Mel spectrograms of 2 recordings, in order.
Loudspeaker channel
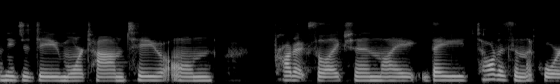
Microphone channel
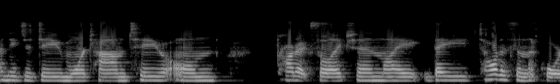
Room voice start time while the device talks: none

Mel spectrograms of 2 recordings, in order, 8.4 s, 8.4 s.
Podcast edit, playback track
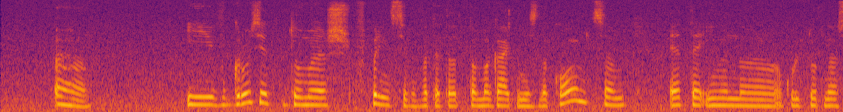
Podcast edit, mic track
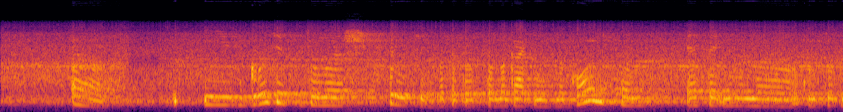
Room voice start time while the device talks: none

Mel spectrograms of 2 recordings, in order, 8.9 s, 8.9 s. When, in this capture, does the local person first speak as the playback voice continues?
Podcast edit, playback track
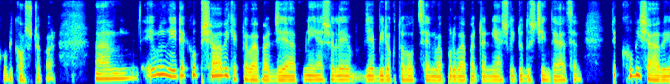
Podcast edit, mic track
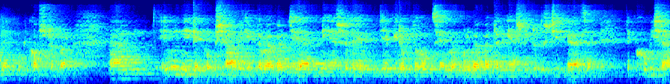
none

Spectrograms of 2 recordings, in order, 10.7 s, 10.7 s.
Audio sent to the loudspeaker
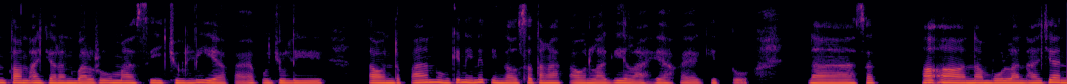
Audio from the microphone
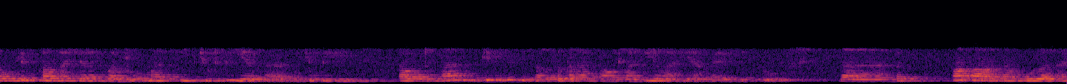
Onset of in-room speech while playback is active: none

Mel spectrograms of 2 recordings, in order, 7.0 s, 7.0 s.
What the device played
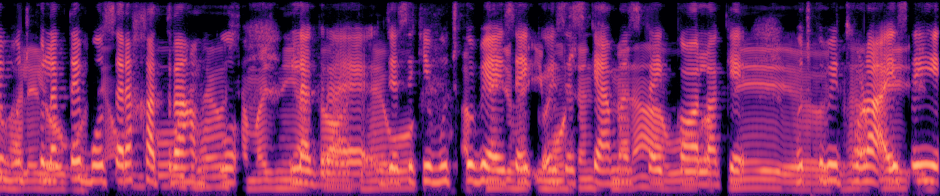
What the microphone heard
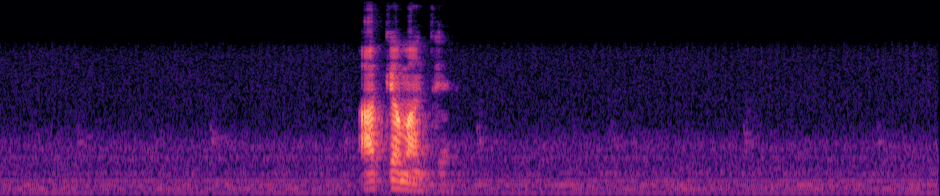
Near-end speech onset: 3 s

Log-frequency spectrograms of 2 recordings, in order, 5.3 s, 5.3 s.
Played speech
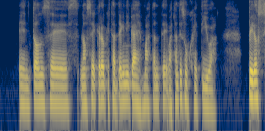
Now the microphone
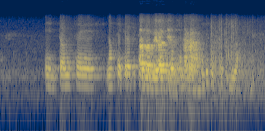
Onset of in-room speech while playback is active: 3 s

